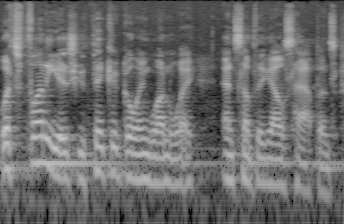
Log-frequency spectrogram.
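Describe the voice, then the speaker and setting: A man's voice with very wide pitch swings. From Maine. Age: 60s. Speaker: humorist. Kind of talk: storytelling and talk to a breakfast audience. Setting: hotel event with live audience. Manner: animated.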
